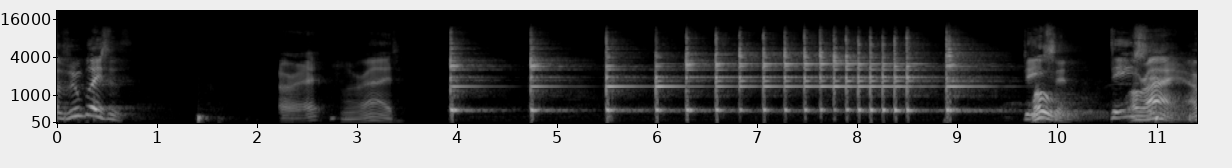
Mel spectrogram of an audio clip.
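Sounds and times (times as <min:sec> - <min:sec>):
speech: 0:00.0 - 0:00.8, 0:02.2 - 0:03.5, 0:09.7 - 0:11.3
cowbell being hit: 0:03.9 - 0:09.6.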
